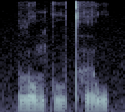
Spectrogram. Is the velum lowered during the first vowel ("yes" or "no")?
no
